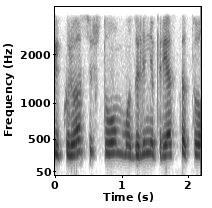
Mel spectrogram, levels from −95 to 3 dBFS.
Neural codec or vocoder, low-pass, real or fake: none; 3.6 kHz; real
